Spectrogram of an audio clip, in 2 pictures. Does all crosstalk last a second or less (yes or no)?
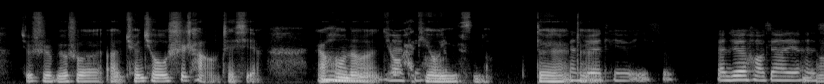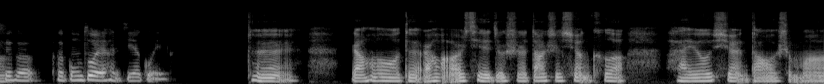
no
